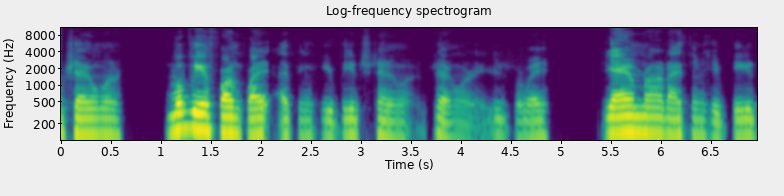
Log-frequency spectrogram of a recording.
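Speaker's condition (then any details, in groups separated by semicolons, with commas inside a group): Cerebral palsy; speech affected by cerebral palsy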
